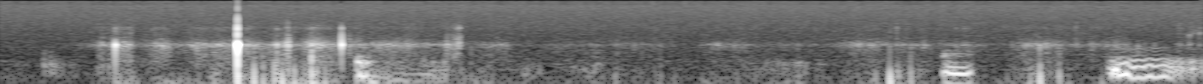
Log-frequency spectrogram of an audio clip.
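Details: A female friend's very loud stomach growling: bursts of gurgling, squeaky and creaking rumbles with quiet gaps.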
